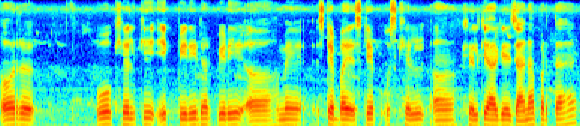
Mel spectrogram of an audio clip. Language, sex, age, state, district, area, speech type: Hindi, male, 18-30, Bihar, Muzaffarpur, urban, spontaneous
